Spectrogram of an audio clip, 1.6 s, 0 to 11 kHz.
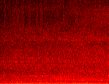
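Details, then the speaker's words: Auction-bought L322 Range Rover with 114,000 miles, first start at the shop: a steady, even low hum at idle with no knocks, ticks or misses, sounding healthy. "all right let's see if it starts and what it sounds like I'll hold the camera out oh that sounded good sounded really good"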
